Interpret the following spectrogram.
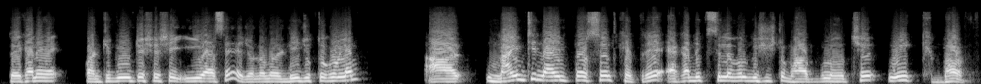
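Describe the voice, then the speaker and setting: A man's voice: fairly high pitch, a little mellow, dry recording, rough recording. A man teaching English grammar, explaining step by step, repeating phrases and quizzing his students, mixing English words into his talk. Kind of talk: classroom lecture.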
